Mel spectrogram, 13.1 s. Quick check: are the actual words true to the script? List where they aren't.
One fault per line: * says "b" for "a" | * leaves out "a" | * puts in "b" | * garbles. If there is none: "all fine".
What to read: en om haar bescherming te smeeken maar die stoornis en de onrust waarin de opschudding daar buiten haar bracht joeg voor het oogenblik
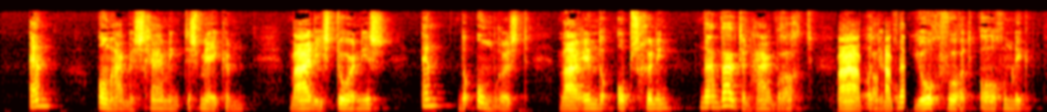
* garbles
